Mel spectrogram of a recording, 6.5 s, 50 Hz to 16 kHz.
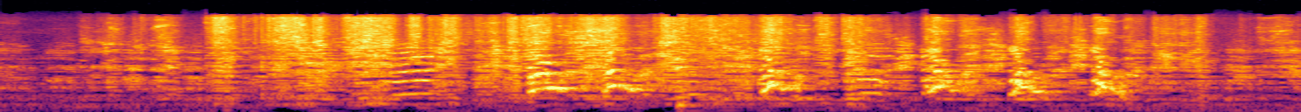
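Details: Tilly, a female pet dog, hunting a praying mantis on 11/3/06, gives short high-pitched yipping barks in quick bursts, roughly two each second, while people talk alongside.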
